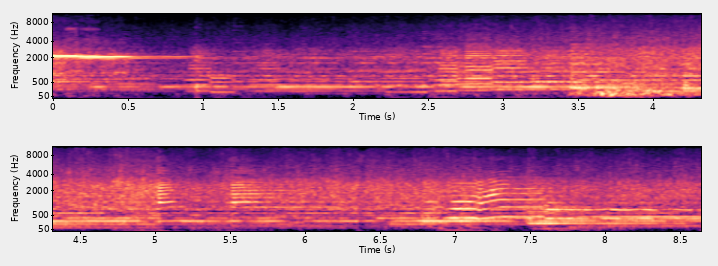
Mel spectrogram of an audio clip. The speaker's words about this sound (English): Now I want you to clap your hands and thank God for what you have heard tonight.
